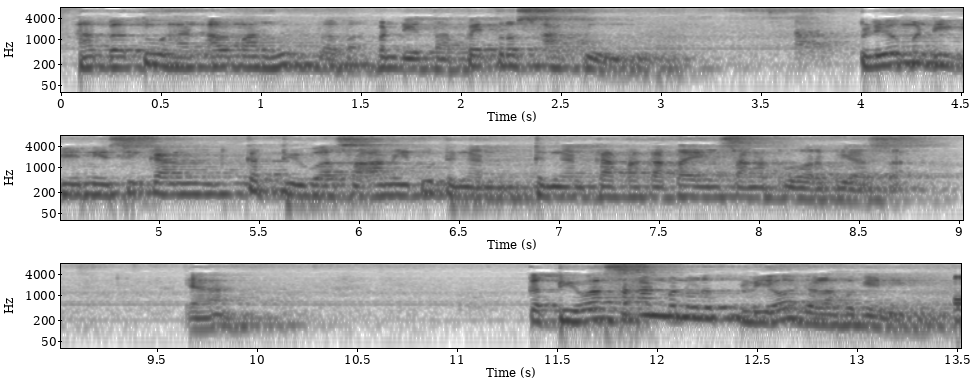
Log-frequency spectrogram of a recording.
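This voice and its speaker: A man preaching a Sunday sermon as pastor, animated, and addressing the congregation directly. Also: a little high, muffled recording, slight background noise. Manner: animated preaching, mimics a crying baby with loud outbursts. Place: church hall. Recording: echoey hall, long reverb.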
